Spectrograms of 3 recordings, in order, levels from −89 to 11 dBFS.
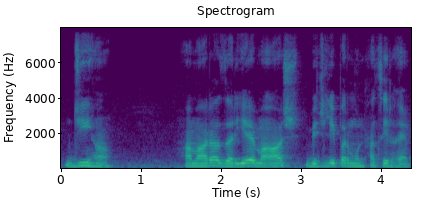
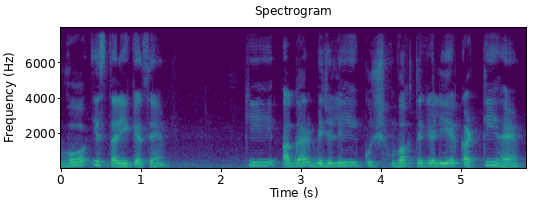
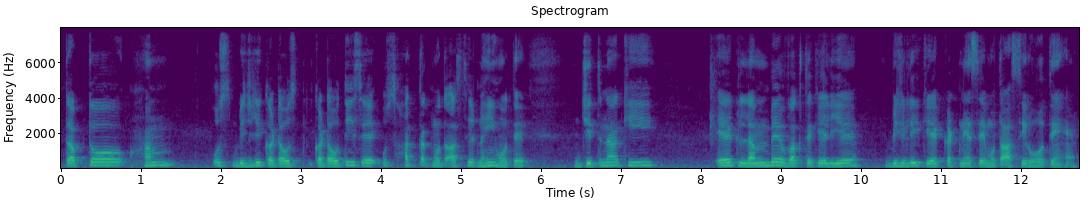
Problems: background sounds at intervals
